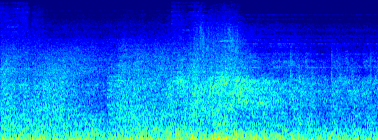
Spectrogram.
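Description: Gunfire and explosions boom continuously.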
